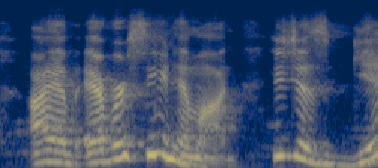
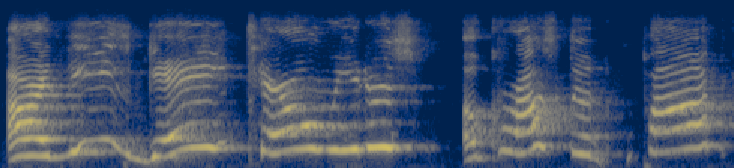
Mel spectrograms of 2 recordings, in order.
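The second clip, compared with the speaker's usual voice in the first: amazed; 10 semitones higher, 3 dB louder, slower than usual. Retold or imitated. Quoting her own amazed reaction.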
